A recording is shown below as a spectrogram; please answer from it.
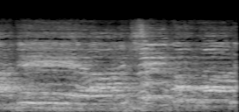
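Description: Mixed choir of men's and women's voices singing together without instruments, several pitch lines sounding at once.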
